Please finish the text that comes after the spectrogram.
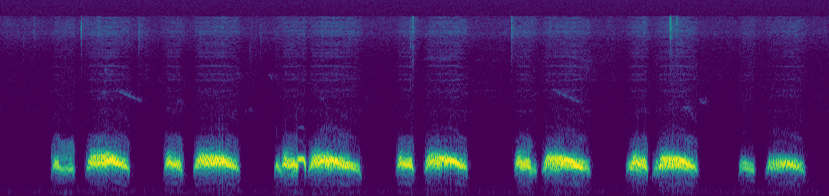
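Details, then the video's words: Spotted dove cooing in the 'dặm kèm gù' style: low, soft paired notes, a short clipped coo followed at once by a longer, fuller one, repeated roughly once a second for about seven pairs. No other sounds. "Thổ tốt tiếng gù tốt dặm kèm gù"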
